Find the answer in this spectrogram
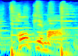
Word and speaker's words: Pokémon: If you pronounce pocket monster like a Japanese speaker would, it becomes Poketo Monster. Keep the poke and the mon and get rid of the other letters and you get Pokemon.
